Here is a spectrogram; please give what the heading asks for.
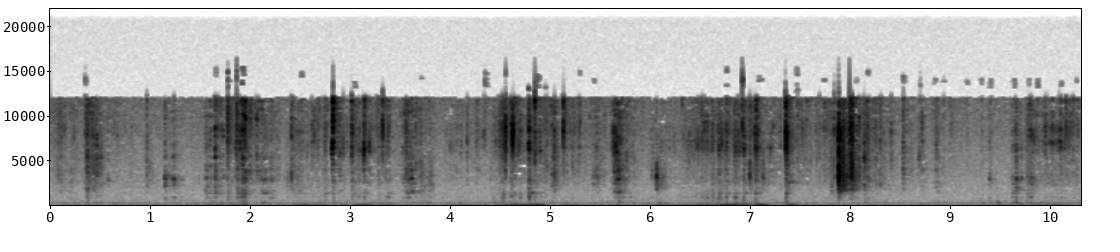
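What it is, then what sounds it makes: Bar of soap being carved. A utility knife blade scrapes and carves flakes off a solid cream-white bar of soap held in the hand. The sound is quiet, with bright, crisp scratching bursts and soft crinkly shaving noises, plus a faint low rumble in places.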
